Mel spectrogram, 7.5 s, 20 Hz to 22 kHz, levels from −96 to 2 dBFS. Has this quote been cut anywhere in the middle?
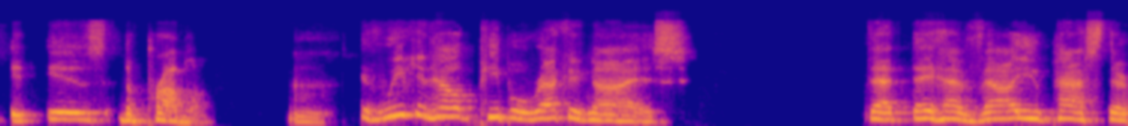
no; 0 cuts

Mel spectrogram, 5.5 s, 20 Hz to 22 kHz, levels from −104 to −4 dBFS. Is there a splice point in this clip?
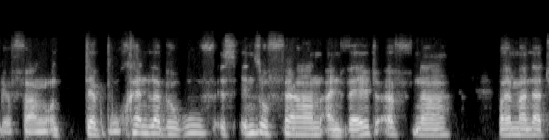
no; 0 cuts

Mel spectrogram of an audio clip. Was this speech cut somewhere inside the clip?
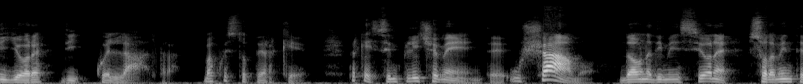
no; 0 cuts

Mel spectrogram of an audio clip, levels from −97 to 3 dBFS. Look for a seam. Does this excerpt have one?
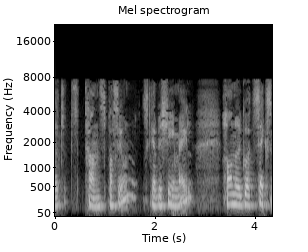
no; 0 cuts

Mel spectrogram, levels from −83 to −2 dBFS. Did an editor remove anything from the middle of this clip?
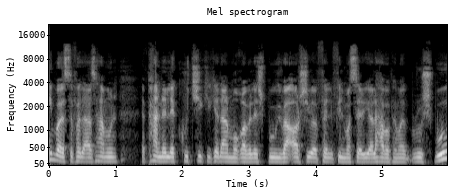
no; 0 cuts

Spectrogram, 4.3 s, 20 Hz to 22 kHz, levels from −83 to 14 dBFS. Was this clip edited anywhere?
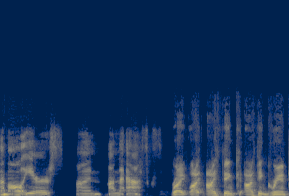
no; 0 cuts

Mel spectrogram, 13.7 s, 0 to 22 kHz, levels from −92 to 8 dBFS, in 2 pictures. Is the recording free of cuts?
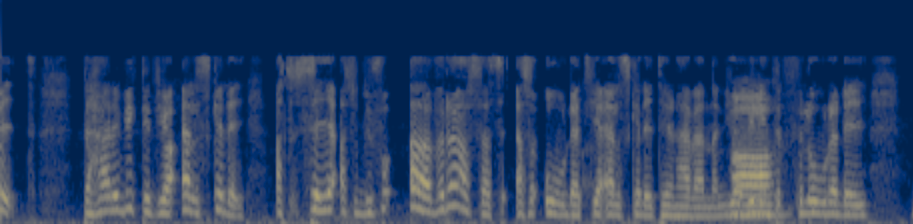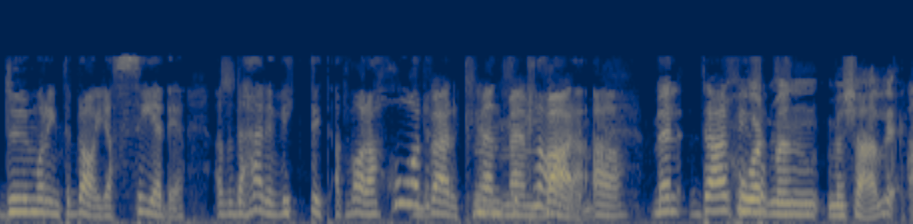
yes; 0 cuts

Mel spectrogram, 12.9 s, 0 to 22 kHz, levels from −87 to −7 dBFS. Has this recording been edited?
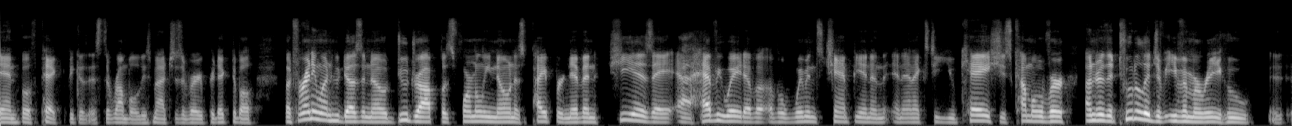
yes; 2 cuts; at 6.0 s, 10.8 s

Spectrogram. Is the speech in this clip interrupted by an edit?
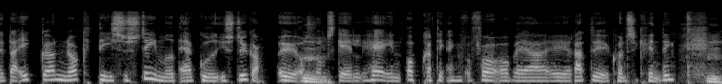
yes; 4 cuts; at 1.8 s, 2.7 s, 3.6 s, 4.6 s

